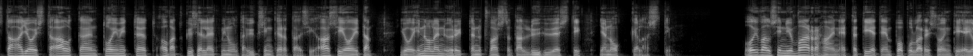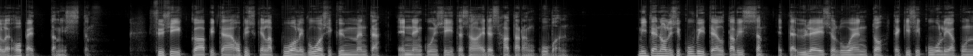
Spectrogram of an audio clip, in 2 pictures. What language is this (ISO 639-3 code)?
fin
